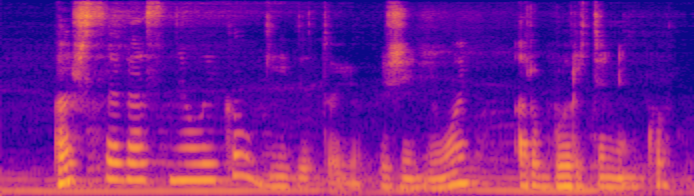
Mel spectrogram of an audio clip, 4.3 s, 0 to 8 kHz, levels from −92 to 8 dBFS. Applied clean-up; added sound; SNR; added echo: none; Motorcycle; 12 dB; reverberation time 1.8 s.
